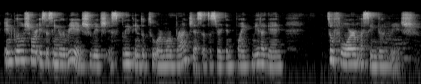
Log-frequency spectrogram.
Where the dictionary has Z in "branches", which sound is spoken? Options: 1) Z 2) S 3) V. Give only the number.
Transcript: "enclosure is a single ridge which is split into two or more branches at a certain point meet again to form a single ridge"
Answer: 2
